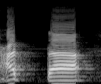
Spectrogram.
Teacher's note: اس تا پہ قلقلہ نہیں ہے، اس میں بہت احتیاط کرنی ہے، یہ تا جو ہے باریک پڑھا جائے گا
